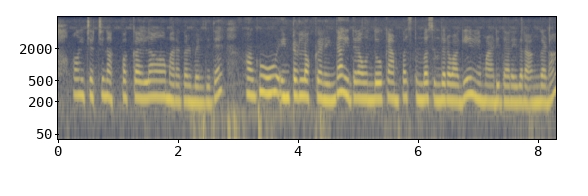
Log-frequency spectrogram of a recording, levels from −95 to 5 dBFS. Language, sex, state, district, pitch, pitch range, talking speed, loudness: Kannada, male, Karnataka, Mysore, 240 Hz, 215-260 Hz, 130 wpm, -15 LUFS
